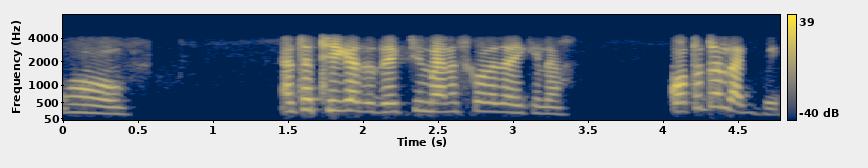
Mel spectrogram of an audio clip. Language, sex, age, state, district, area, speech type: Bengali, female, 30-45, West Bengal, Birbhum, urban, conversation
